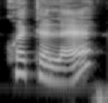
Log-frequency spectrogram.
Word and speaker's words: Quételet: Nosso influencer hoje é Adolphe Quetelet, e sim, a pronúncia é assim em francês.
